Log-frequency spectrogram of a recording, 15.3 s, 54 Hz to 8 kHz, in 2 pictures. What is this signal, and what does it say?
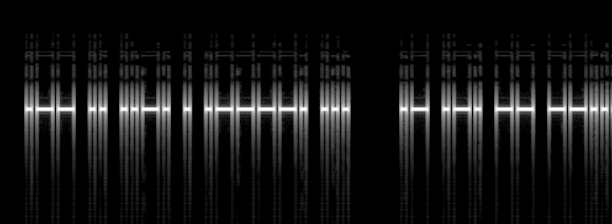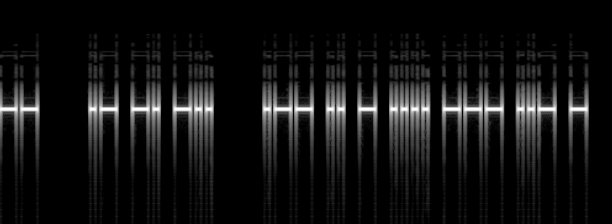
Morse code, heard as a keyed tone, about 18 wpm, 700 Hz. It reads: WIFE'S ARM, AND WITHOUT
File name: 18 WPM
